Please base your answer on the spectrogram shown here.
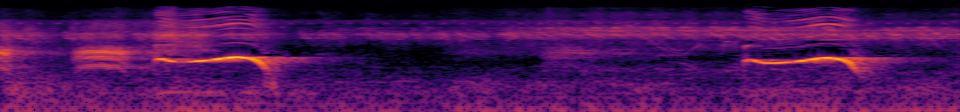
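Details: Asian koel from a village in Pakistan repeating a clear, upward-sliding whistle twice, about three seconds apart, over a steady hiss of distant birds and insects.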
